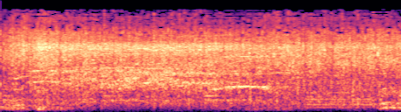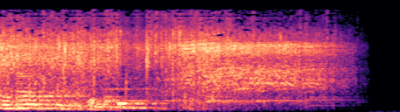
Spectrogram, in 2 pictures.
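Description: Applause in a hall, a dense patter of many hands clapping, with a man's voice over a microphone partway through; the clapping fades out near the end.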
